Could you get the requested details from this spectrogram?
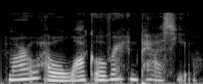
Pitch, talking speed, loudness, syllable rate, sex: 210 Hz, 235 wpm, -16 LUFS, 6.2 syllables/s, female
